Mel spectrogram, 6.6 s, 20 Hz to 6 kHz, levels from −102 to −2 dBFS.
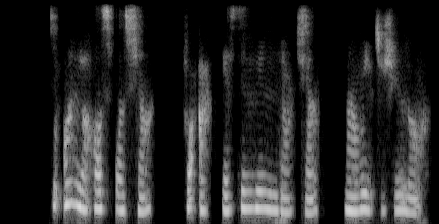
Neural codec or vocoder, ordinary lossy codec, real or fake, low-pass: codec, 44.1 kHz, 2.6 kbps, DAC; AAC, 48 kbps; fake; 5.4 kHz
